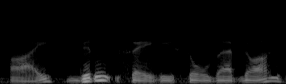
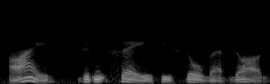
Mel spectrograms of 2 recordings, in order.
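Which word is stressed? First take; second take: didn't; I. First: The stress falls on the word didn't. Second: The stress falls on the word I. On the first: Something was said, but not that. "I did say something, but not that" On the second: Someone else said it. "I didn't say anything. Someone else said it"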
